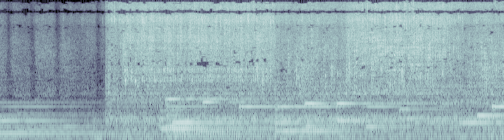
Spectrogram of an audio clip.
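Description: Kitchen tap turned on about a second in, then water running steadily from the faucet into the sink basin.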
